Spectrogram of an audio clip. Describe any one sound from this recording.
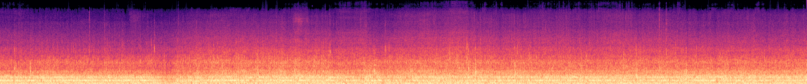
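Wind rushes loudly past outdoors.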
